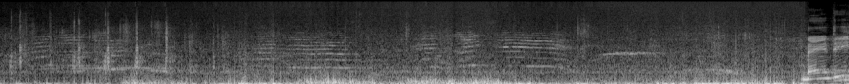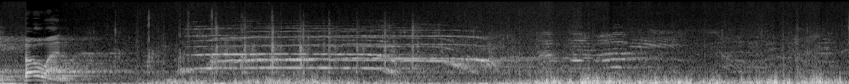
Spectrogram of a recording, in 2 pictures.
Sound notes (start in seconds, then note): 0.0 applause and cheering; 11.5 applause and cheering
